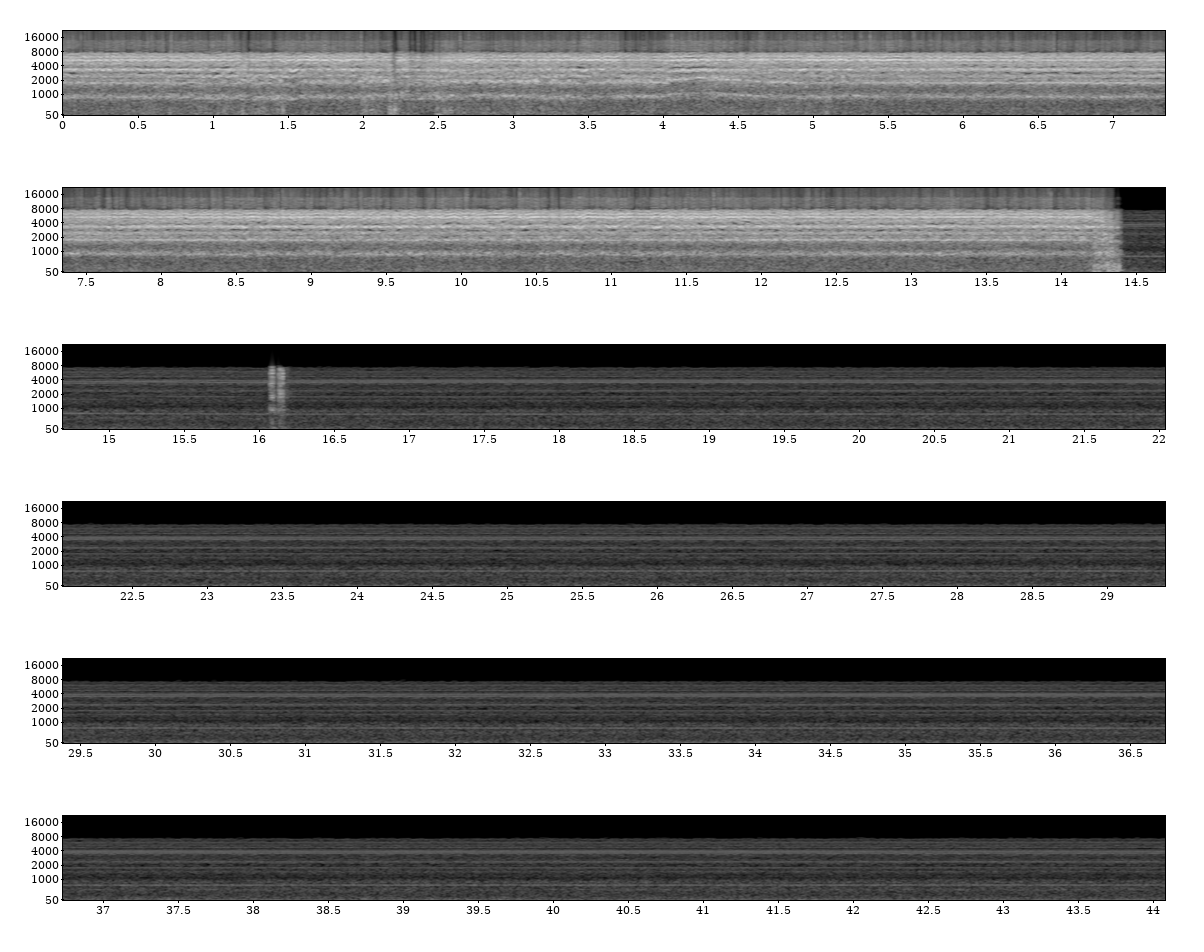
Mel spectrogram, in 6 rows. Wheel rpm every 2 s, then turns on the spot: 230, 240, 250, 230, 230, 230, 240, 60, 0, 0, 0, 0, 0, 0, 0, 0, 0, 0, 0, 0, 0, 0.
none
